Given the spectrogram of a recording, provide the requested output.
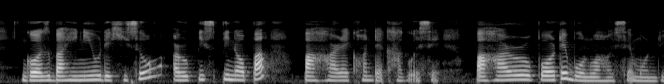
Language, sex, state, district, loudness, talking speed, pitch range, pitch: Assamese, female, Assam, Kamrup Metropolitan, -20 LUFS, 145 wpm, 185-210 Hz, 195 Hz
